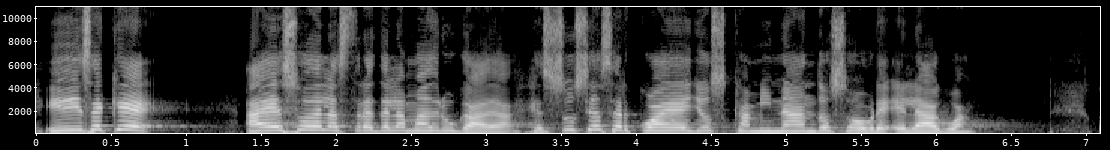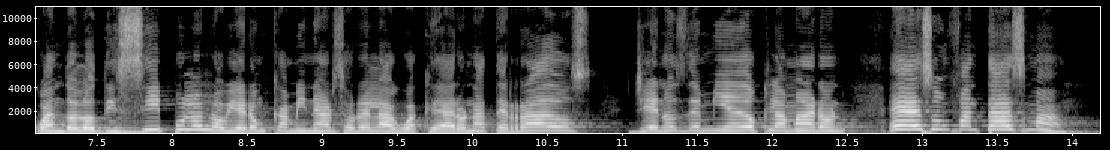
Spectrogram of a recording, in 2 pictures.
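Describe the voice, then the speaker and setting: A woman's voice: sits high, in a large hall. A woman preacher with a Colombian accent giving an emphatic sermon, dramatically retelling scripture in a church. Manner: emphatic, dramatic storytelling, slows for key lines.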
